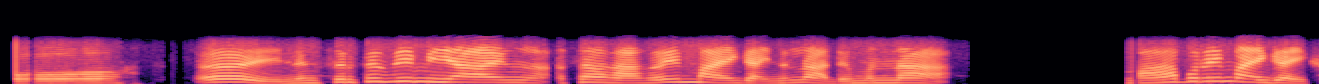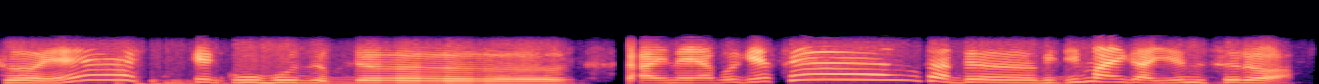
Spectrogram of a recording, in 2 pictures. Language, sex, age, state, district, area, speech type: Bodo, female, 45-60, Assam, Udalguri, rural, conversation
